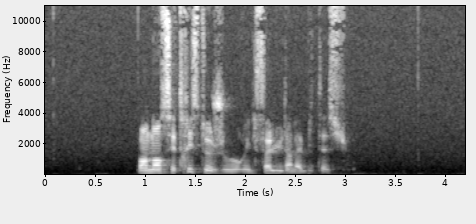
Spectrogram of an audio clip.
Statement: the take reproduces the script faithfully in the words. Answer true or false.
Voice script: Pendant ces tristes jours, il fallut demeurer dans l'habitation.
false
